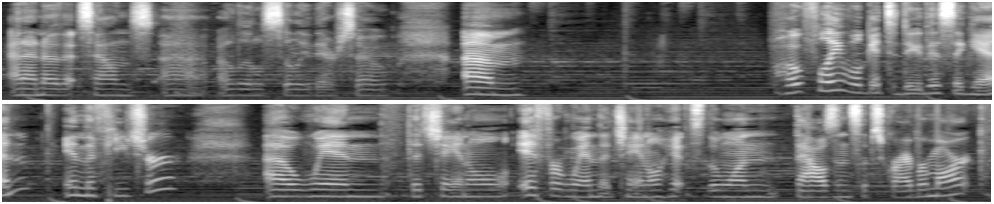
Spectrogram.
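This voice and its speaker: A woman's voice: fairly low pitch, normal speed, vocal fry, a bit bright. An American woman chatting casually to her followers as an online channel host, informal and a little hesitant and self-effacing. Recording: music bed behind the voice. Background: background music.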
